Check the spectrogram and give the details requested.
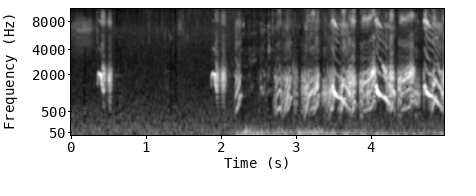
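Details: Grey-crowned Babblers from a small group visiting a garden pond built for them: two short separate squeaky notes, then a pause, then a rising burst of fast overlapping chattering and falling whistled notes from several birds.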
